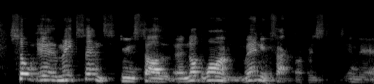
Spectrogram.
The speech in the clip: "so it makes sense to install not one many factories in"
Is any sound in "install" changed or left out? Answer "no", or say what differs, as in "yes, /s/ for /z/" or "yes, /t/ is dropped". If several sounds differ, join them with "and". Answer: no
